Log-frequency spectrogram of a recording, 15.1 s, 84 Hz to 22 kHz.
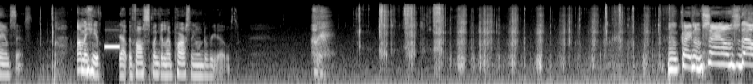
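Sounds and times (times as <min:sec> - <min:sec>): chip crunching being chewed: 0:07.1 - 0:13.4.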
